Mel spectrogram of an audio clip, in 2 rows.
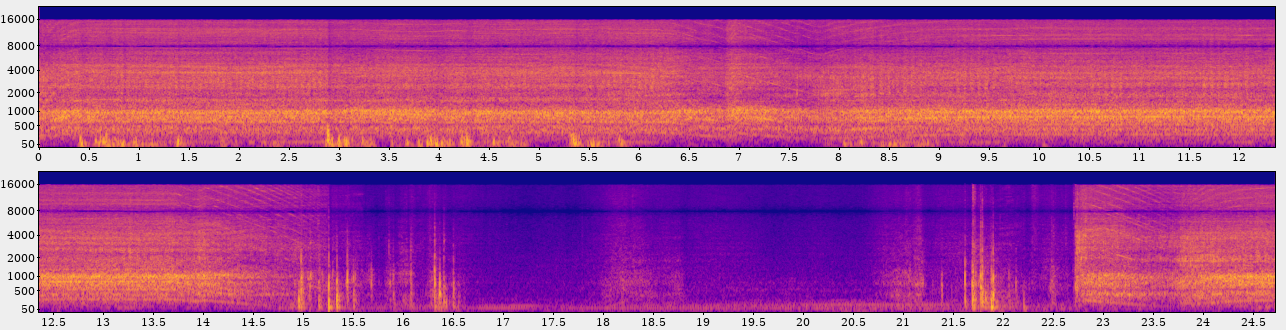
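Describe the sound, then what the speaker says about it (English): A loud, continuous whirring of a sanding drill bit grinding a Kawasaki ZZR600 motorcycle seat for a long stretch, then cutting out, followed by quieter pauses and a brief restart. "This little sanding drill bit should be really smooth and easy to use."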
